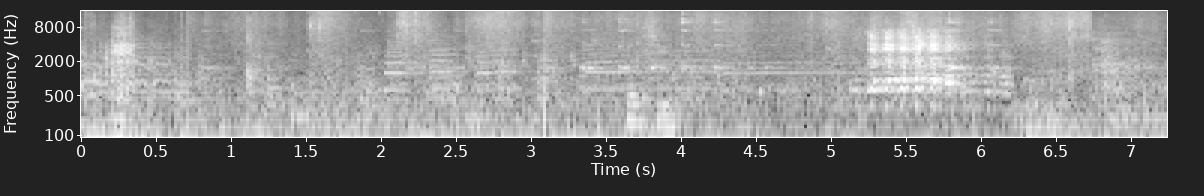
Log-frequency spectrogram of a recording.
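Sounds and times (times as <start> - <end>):
people talking: 0.2 - 4.6
goats bleating: 5.1 - 6.2.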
